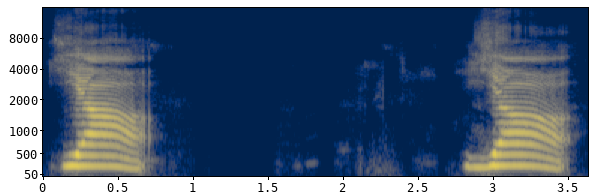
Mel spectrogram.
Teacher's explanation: யாவுடைய மஹரஜ் பிறப்பிடம் அலிஃப் வாவ் போன்ற எழுத்துகளுடைய மஹரஜ் பிறப்பிடம் மாதிரியே தொண்டைக்கும் வாய்க்கும் இடைப்பட்ட காலியான இடத்திலிருந்து யாவுடைய உச்சரிப்பு வெளியாகிறது.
